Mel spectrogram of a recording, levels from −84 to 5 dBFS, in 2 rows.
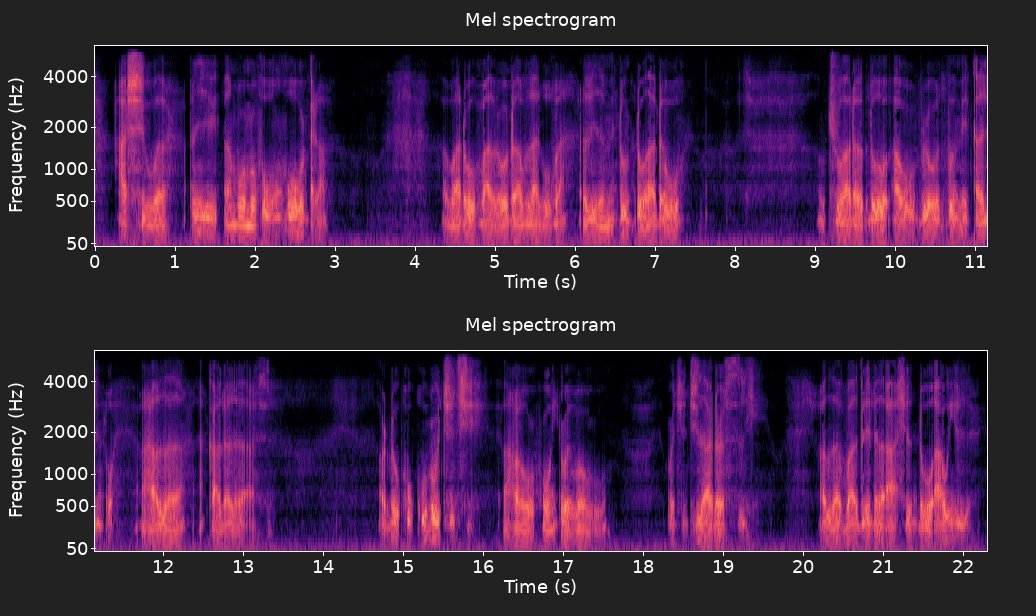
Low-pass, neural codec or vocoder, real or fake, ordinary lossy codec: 5.4 kHz; autoencoder, 22.05 kHz, a latent of 192 numbers a frame, VITS, trained on many speakers; fake; AAC, 24 kbps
